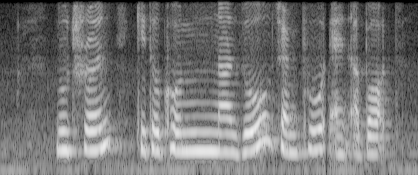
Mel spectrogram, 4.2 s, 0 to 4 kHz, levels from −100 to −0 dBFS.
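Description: Scattered short gaps run from 2.4 to 3.29 s of the speech: about five small packet losses, the longest around 30 ms, which the receiver patches by extending the preceding sound, giving brief ticks and smeared hiccups over roughly 70 ms in all, across a band-limited G.711-style path that stops at 4 kHz.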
